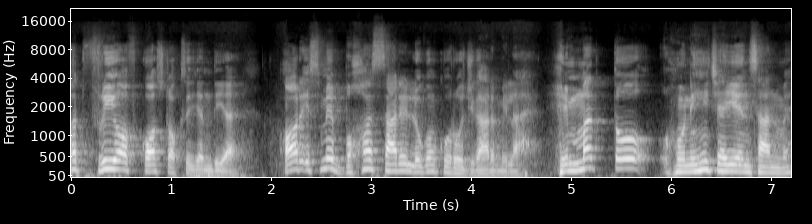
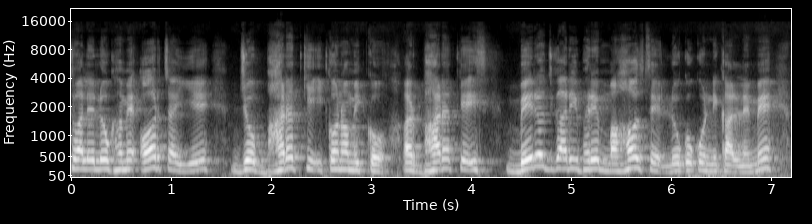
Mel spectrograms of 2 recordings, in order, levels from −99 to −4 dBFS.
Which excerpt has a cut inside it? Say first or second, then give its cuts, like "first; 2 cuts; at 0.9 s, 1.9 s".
first; 2 cuts; at 1.8 s, 4.7 s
